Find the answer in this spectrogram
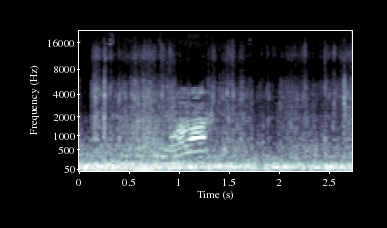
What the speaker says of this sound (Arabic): في الشتا، شوفوا الشتا عباد الله، الشتا زوينه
